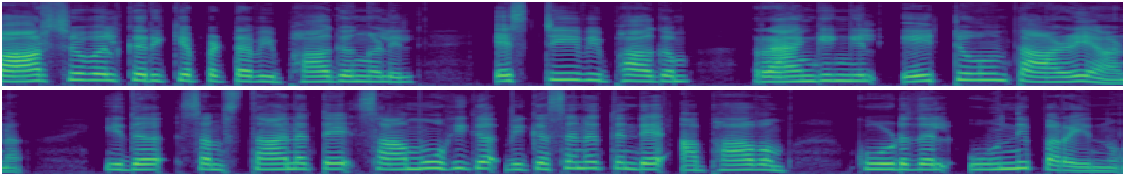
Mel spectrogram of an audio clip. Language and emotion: Malayalam, neutral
